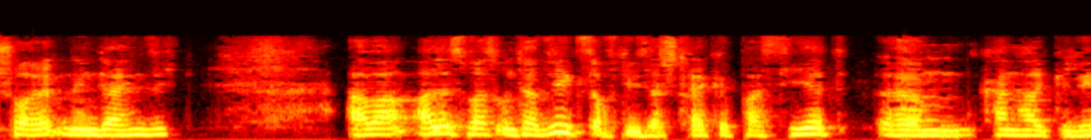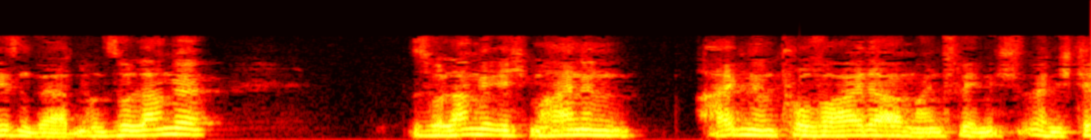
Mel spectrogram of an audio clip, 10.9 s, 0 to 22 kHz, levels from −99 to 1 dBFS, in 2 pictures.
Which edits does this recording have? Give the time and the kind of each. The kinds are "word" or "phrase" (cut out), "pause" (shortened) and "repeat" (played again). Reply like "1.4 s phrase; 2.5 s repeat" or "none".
none

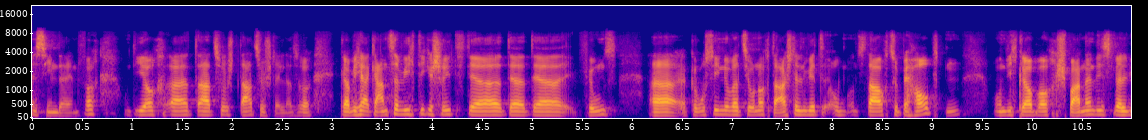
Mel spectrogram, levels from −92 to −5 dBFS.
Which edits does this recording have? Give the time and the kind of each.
none

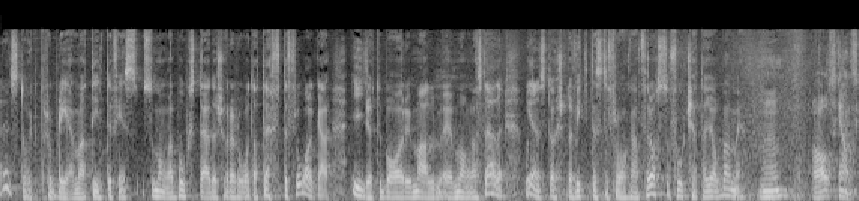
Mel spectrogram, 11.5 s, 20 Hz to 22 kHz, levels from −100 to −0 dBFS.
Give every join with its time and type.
3.0 s word; 4.9 s word; 7.0 s word

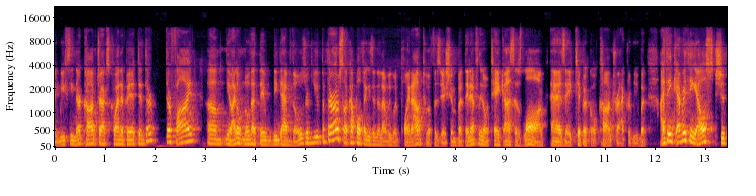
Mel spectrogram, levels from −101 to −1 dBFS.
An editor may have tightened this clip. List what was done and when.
2.9 s pause; 9.8 s pause

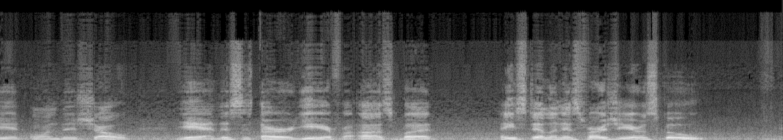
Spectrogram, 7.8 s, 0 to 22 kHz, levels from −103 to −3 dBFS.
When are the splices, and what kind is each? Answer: 2.5 s phrase

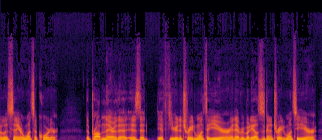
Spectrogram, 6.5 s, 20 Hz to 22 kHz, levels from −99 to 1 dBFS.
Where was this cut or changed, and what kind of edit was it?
none

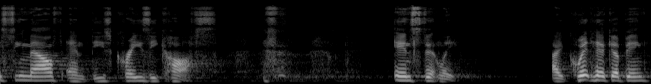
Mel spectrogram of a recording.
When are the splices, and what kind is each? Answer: none

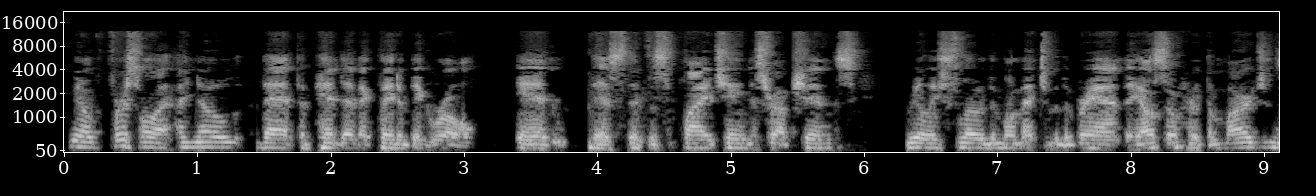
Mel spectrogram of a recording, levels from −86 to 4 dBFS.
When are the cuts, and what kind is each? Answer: none

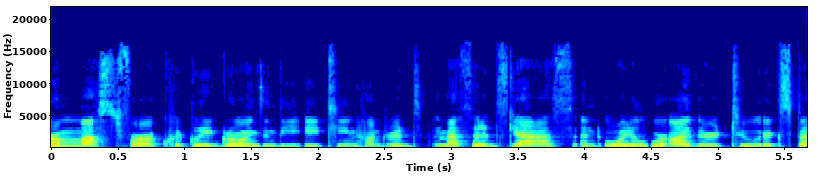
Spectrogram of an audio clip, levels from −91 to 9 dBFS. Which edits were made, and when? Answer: 1.6 s word; 2.9 s word; 3.4 s word; 4.5 s word

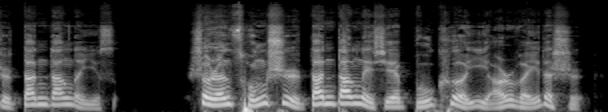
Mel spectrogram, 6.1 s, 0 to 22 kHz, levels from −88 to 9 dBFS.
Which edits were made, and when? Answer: none

